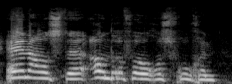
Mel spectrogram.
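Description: A woman reading a children's story aloud, expressive and sing-song. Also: high-pitched. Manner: slow, lively and sing-song.

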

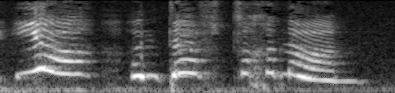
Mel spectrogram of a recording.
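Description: A woman voicing a proud, fussy mother house sparrow in a storybook reading, speaking in a high, prim voice. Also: big pitch swings, takes it slowly, full character voice. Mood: proud eager.

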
